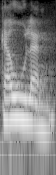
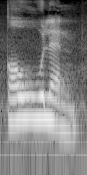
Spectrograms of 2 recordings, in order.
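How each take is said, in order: First: It begins with a light front k sound. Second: It begins with a deep, thick back q sound. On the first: The speaker calls it wrong. "Jangan sampai qaf dirubah menjadi kaf" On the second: The speaker calls it right. "tapi qaw, qa"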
